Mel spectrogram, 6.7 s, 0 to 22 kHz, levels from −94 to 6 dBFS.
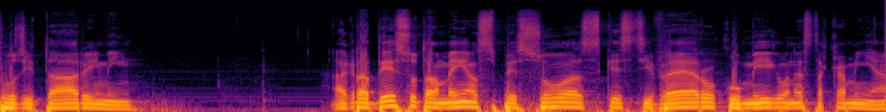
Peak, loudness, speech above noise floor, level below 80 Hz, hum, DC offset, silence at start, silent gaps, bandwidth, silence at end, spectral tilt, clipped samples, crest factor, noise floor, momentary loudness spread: -2 dBFS; -16 LUFS; 38 dB; -28 dBFS; none; under 0.1%; 0 s; none; 12.5 kHz; 0 s; -9 dB/octave; under 0.1%; 14 dB; -52 dBFS; 6 LU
